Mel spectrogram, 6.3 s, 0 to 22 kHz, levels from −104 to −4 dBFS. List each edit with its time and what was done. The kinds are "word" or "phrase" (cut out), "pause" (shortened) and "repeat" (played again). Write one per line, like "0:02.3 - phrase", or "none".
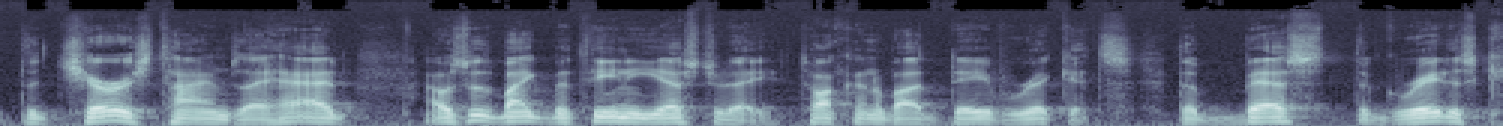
0:04.8 - pause

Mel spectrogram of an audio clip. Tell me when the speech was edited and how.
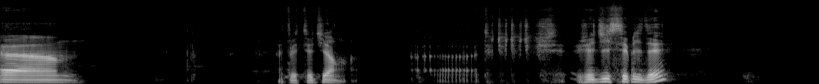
0:02.9 - word
0:06.3 - word

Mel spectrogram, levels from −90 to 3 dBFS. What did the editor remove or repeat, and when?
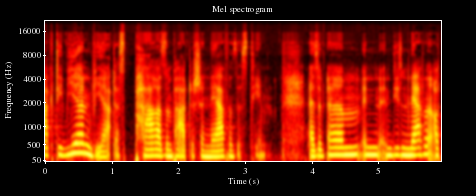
0:01.0 - word
0:04.2 - phrase

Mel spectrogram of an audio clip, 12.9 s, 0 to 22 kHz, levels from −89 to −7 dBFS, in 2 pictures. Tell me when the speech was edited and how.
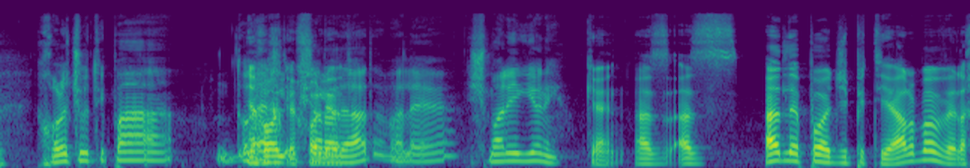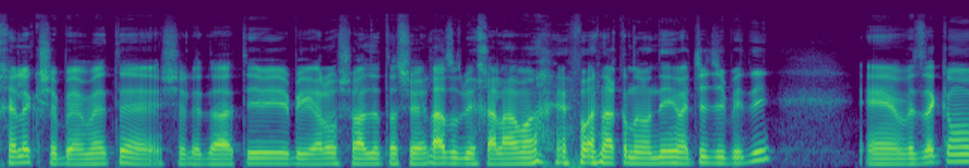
0:01.9 - phrase
0:03.1 - pause

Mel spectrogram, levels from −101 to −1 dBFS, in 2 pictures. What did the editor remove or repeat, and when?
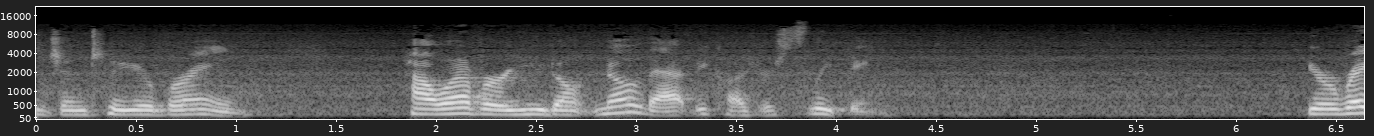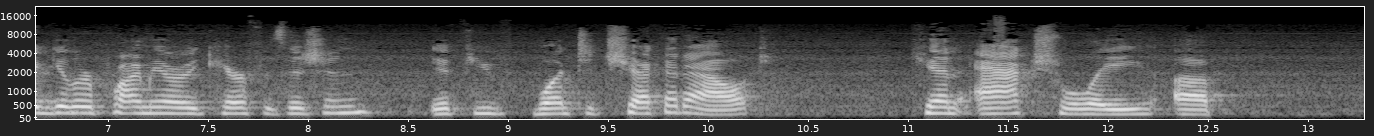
0:09.0 - pause

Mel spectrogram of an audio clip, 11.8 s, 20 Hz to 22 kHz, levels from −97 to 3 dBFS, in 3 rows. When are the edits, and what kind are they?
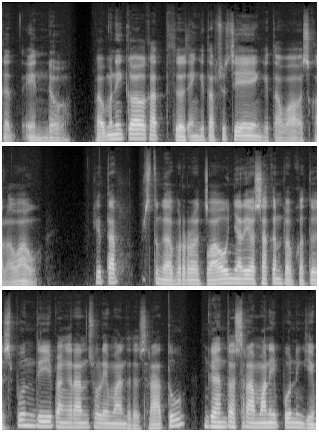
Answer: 0:00.9 - pause
0:02.3 - word
0:03.2 - word
0:04.7 - pause
0:06.5 - word
0:09.4 - word
0:10.3 - pause

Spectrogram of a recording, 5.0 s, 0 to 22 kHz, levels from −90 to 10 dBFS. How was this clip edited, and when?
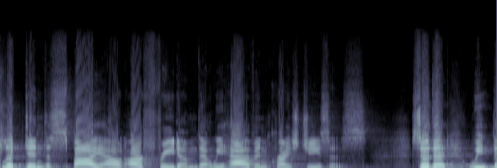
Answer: none

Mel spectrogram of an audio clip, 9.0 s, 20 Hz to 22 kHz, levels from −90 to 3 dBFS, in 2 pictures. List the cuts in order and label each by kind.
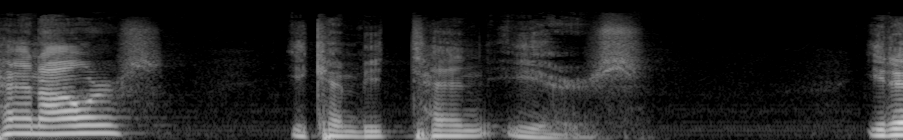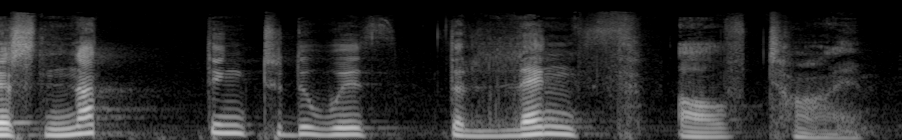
0:07.8 - pause

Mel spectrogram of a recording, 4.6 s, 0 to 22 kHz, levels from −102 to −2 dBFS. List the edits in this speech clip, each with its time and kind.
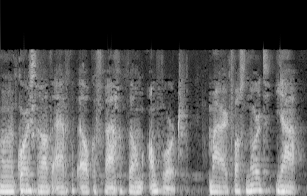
none

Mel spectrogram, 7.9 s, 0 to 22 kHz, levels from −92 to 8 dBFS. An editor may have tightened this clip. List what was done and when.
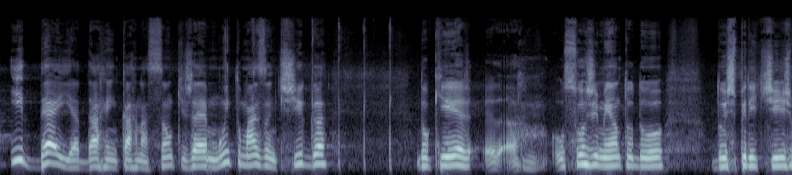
none

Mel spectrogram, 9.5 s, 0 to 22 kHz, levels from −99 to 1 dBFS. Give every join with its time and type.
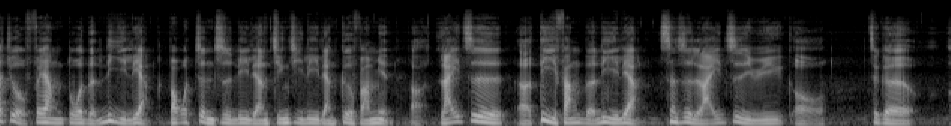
0:01.6 - pause
0:04.0 - pause
0:05.1 - pause

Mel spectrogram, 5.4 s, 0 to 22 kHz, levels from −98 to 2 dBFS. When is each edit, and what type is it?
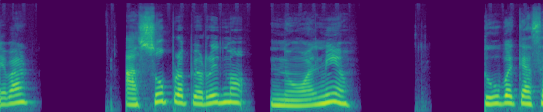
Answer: none

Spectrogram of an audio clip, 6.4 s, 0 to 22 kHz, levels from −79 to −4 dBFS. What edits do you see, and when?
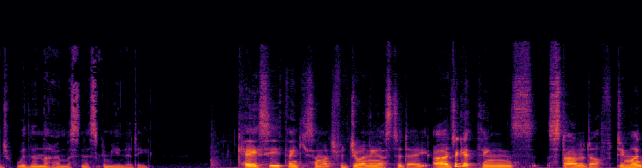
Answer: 0:04.5 - word

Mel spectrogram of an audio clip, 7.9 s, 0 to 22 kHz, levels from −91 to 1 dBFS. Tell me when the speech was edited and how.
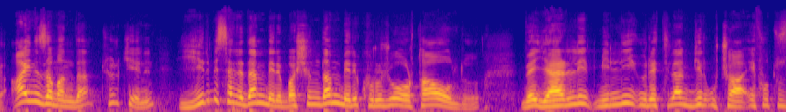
none

